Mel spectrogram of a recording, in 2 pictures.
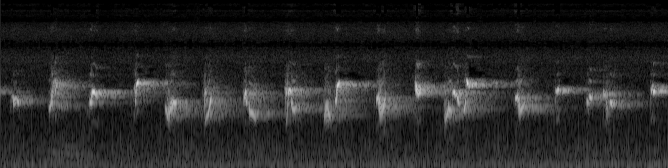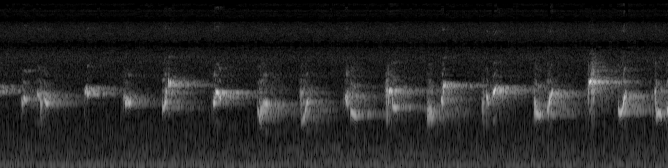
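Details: Provoked, fighting-mood yellow-vented bulbul delivering a long continuous 'ropel' song: a steady stream of bubbly, liquid two-tone notes, about three per second, varying slightly in pitch, over quiet low hum.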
